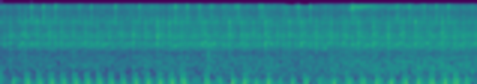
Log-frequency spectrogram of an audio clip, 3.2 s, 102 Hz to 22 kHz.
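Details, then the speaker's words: Honda GL motorcycle engine at stroke 70, idling: lumpy, loping idle whose revs rise and fall by themselves and won't stabilize; the tensioner is suspected to be moving up and down, not confirmed. "ya gas naik turun tinggi sendiri rendah sendiri gak bisa [Musik] stabil"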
